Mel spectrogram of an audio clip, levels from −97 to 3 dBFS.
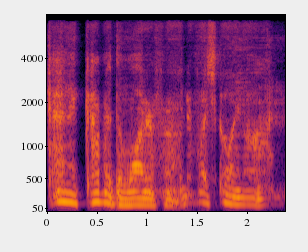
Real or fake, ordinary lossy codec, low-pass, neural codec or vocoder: fake; MP3, 64 kbps; 7.2 kHz; codec, 32 kHz, 1.9 kbps, SNAC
